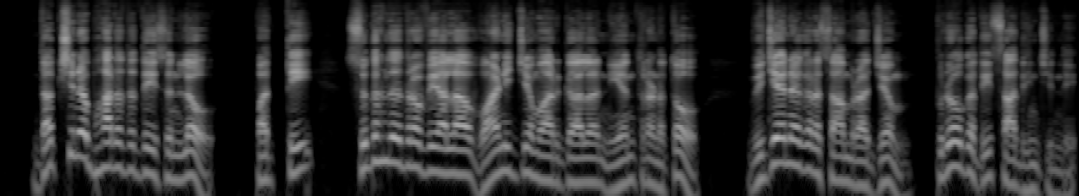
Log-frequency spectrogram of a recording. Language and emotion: Telugu, neutral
